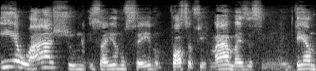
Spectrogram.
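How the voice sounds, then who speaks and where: A woman talks with lively intonation at a medium pitch. Hers is an ordinary speaking voice. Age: 50s. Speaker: psychiatrist. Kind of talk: casual chat.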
